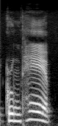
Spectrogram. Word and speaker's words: กรุงเทพ: กรุงเทพมหานคร Bangkok กรุงเทพมหานคร If you go to Thailand and you hear people talk about Bangkok, they will say กรุงเทพ because conversation wise it's easier to pronounce like that กรุงเทพ but a longer name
